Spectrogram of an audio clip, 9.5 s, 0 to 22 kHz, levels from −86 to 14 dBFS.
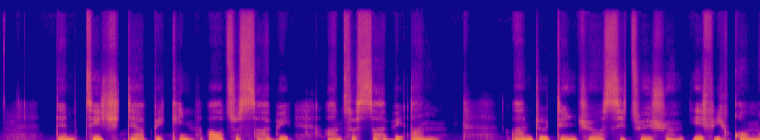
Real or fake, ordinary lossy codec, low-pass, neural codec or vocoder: fake; none; none; autoencoder, 48 kHz, 32 numbers a frame, DAC-VAE, trained on Japanese speech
